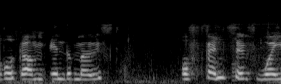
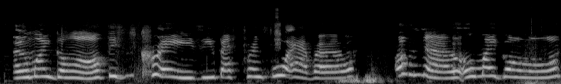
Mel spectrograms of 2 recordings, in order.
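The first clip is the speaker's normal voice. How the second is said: exaggerated American accent, pitched up; 5 semitones higher than usual. Speaker showing how Germans think Americans sound, doing a German stereotype of American accent. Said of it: "a very stereotypical like what a German thinks American accents sound like".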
